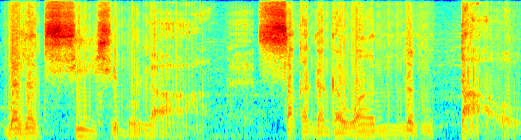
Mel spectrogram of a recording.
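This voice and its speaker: Extremely deep, gravelly man narrating horror. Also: animated. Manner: ominous, measured, dramatic pauses. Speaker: narrator and announcer. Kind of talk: solemn horror radio narration. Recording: dramatic music behind the voice.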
